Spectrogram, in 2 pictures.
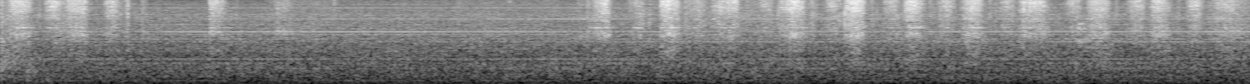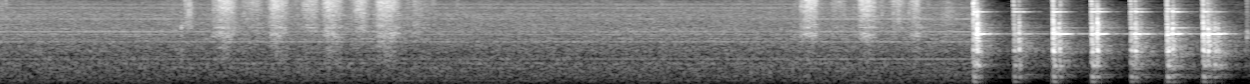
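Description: A key lime zested on a microplane over a bowl, soft rhythmic scraping strokes in short bursts, followed by a quick series of sharp taps as the grater is knocked against the bowl.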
